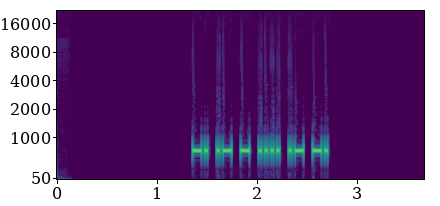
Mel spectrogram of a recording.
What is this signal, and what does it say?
Morse code, heard as a keyed tone, about 40 wpm, 700 Hz. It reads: NATHAN
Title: USA Common Names - 40wpm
